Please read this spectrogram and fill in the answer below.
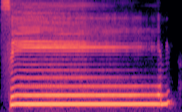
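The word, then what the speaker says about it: س: জিহ্বার আগা নিচে দুই দাঁতের পেট ও আগার সাথে লাগাবো, লাগে চিকুন আওয়াজে 4 আলিফ টানে উচ্চারণ করব। সিন সিন।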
